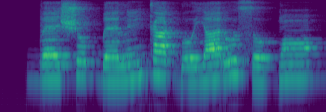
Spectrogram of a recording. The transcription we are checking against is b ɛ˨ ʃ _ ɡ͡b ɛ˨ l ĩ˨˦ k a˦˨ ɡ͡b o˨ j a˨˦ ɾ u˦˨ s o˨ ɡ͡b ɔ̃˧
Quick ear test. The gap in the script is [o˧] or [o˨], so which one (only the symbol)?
o˧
